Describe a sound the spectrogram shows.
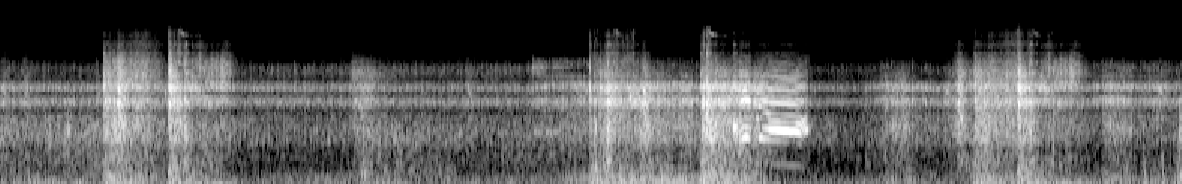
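Cannon shots boom and crash in short bursts.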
